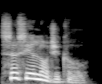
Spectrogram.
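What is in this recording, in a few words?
"sociological", British English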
